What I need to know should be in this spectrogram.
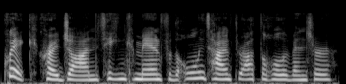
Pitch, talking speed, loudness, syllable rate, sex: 235 Hz, 225 wpm, -17 LUFS, 6.4 syllables/s, female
